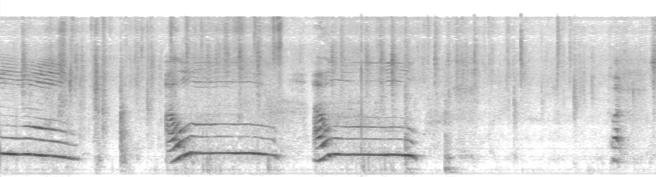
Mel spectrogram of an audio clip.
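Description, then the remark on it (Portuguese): A child's voice imitates a lion's roar with three drawn-out, wavering, loud vocal calls separated by short pauses, followed by quieter background sounds. “O … vai fazer o som do leão.”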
